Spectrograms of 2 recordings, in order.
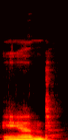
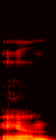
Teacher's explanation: maybe like the stop part sounds like a D, but then the release sounds like a T. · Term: devoicing the D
